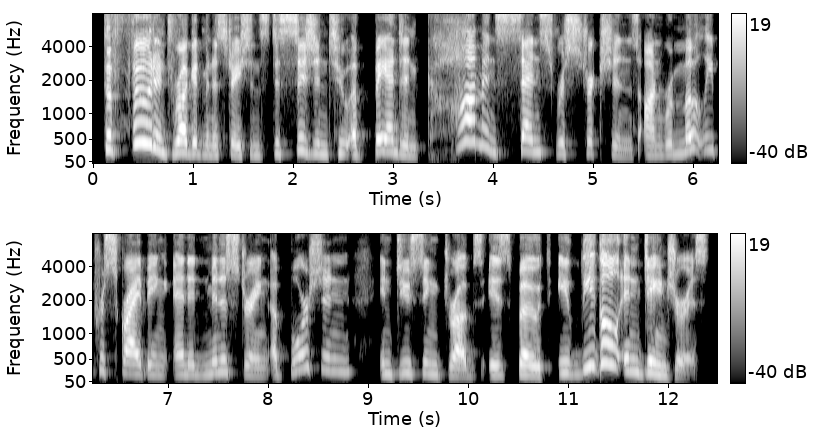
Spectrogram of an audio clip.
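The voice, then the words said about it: Impression of Steve Marshall. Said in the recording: “my best Steve Marshall impression”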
